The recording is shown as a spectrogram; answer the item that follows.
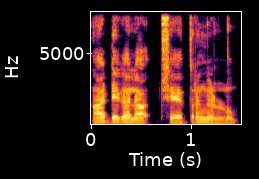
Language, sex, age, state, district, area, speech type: Malayalam, male, 18-30, Kerala, Kozhikode, urban, spontaneous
